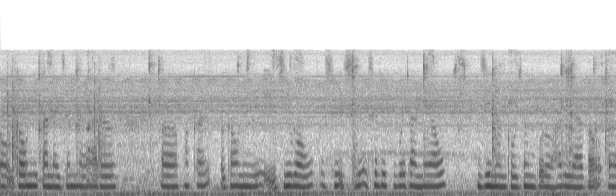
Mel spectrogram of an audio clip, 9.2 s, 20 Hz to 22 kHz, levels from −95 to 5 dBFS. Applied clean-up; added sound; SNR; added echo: none; Train + Frying (food); 12 dB; none.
